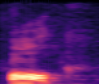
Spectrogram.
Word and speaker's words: Falk: Falk. That's rude to say people's last name wrong.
